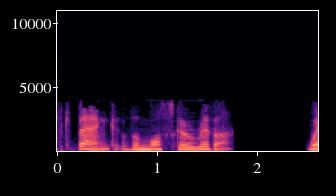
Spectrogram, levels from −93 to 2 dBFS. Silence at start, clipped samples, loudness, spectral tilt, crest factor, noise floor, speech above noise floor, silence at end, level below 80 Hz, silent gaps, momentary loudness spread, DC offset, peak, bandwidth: 0.2 s; under 0.1%; -24 LUFS; -13 dB/octave; 16 dB; under -90 dBFS; over 67 dB; 0 s; -60 dBFS; 1.78-2.46 s; 7 LU; under 0.1%; -8 dBFS; 3.9 kHz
